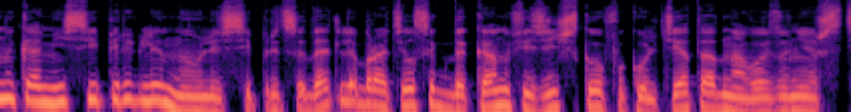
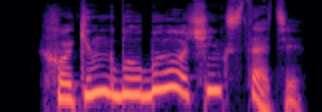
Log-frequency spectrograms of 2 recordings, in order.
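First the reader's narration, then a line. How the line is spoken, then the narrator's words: Exclaiming. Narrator (Russian): воскликнула Линь Юнь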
